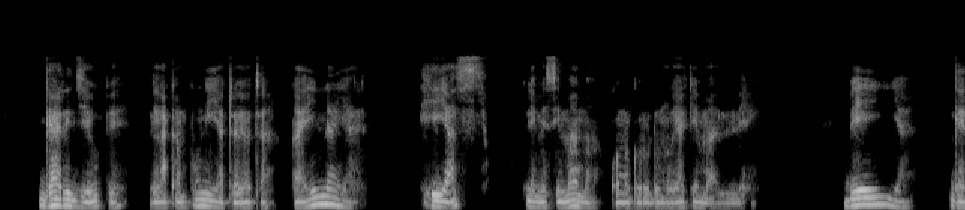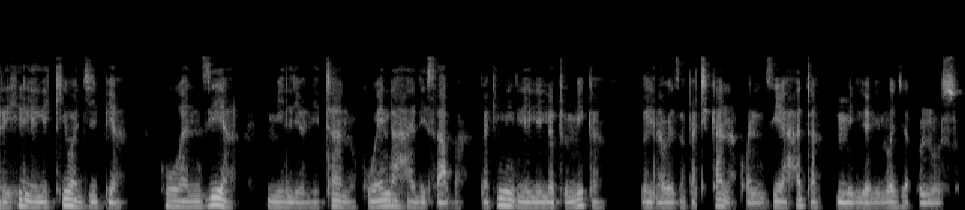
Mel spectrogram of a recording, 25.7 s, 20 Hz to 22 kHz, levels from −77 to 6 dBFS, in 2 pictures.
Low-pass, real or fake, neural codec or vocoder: 7.2 kHz; fake; codec, 16 kHz, 8 kbps, FreqCodec, smaller model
